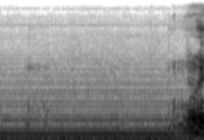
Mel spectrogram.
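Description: Steady electrical hum on the recording: a low buzz made of several fixed tones, unchanging through a pause in speech. A man's voice starts again right at the end.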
